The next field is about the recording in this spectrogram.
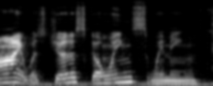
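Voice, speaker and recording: This is a put-on character voice with very wide pitch swings. Clear background noise runs beneath it. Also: woman, very deep, low pitch for a woman. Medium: read story.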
